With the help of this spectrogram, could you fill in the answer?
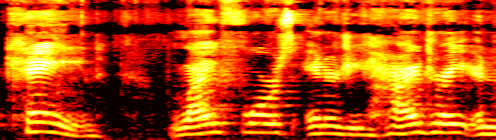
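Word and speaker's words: Kāne: was important all right Kane life force energy hydrate and nourish your body good health is returning oh it's cane Cain pronounced cop no sorry Kanye forgive me Kanye is a major Hawaiian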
